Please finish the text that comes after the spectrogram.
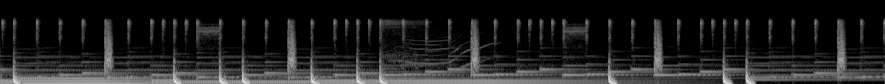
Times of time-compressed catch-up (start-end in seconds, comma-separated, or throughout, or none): none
